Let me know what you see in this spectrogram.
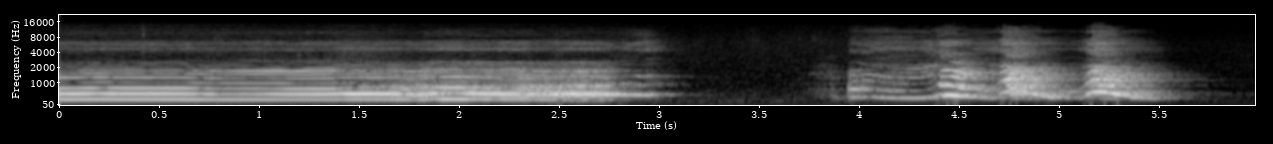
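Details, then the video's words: A Saint Bernard howls along with a distant, barely audible siren: a long, steady, mid-pitched note, then a quick run of wavering, yipping howls. "Do St Bernards howl? Your dog will howl to this"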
